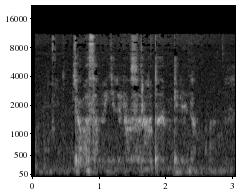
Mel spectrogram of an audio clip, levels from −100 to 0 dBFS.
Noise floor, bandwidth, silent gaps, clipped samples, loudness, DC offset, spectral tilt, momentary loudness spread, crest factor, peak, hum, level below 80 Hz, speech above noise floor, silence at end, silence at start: -60 dBFS; 11.5 kHz; none; under 0.1%; -37 LUFS; under 0.1%; -1 dB/octave; 19 LU; 24 dB; -16 dBFS; none; -80 dBFS; 23 dB; 0 s; 0.05 s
